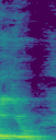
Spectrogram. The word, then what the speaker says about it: eu: पहले यू लग जाए, EU स्पेलिंग होगी EU, बोलेंगे यू, तो उसका मतलब होता है ट्रू।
